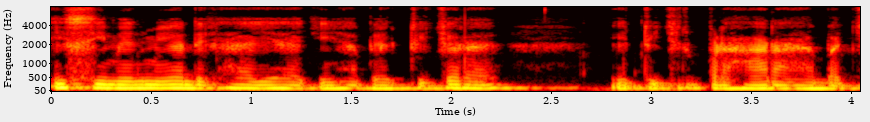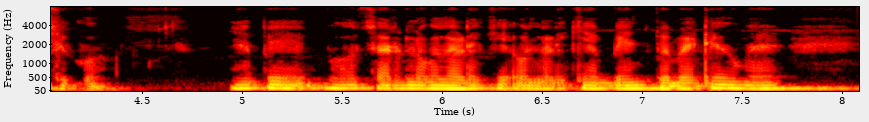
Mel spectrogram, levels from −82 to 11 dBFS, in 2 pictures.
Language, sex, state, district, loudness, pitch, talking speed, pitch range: Hindi, male, Jharkhand, Palamu, -17 LUFS, 110 Hz, 230 wpm, 105-120 Hz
